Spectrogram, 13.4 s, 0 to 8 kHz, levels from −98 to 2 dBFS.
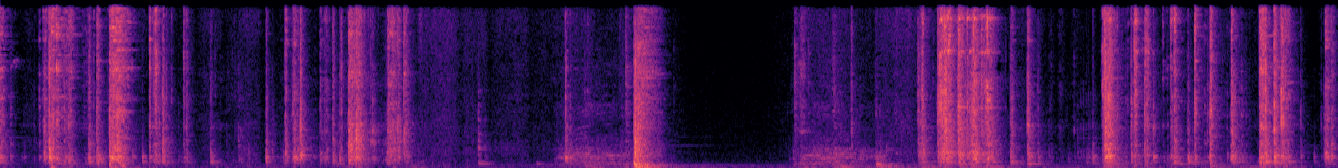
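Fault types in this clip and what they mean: aliasing: the sound was resampled down without filtering first, so content above 8 kHz folds back as wrong, unrelated tones. It runs throughout, gritty and metallic, only a few dB under the real sound, with the spectrum stopping hard at 8 kHz, which fits a 16 kHz rate.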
